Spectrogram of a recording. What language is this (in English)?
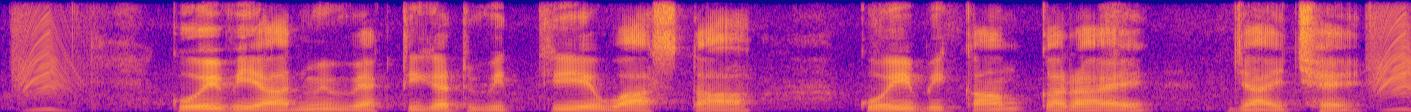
Maithili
